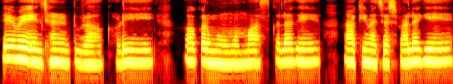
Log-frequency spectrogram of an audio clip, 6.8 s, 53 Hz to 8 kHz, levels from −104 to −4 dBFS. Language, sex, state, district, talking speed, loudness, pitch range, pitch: Chhattisgarhi, female, Chhattisgarh, Korba, 170 wpm, -18 LUFS, 190-210 Hz, 205 Hz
